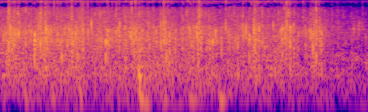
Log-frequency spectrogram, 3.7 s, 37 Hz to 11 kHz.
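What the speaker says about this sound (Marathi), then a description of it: "सर्व यशस्वी विद्यार्थ्यांचं आपण 3 टाळ्या वाजवून स्वागत करूया" Students welcome prize-winning classmates at a school morning assembly with applause, a dense continuous patter of many hands that stays steady and fairly loud before easing slightly at the end.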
